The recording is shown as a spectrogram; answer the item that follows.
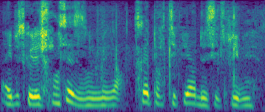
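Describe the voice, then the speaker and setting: A man's voice: on the high side, rapid-fire, warm tone, slight background noise. A man from France talking in a casual opinion monologue as a vlogger, rambling on fillers and tag questions and repeating words as he searches for phrasing.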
